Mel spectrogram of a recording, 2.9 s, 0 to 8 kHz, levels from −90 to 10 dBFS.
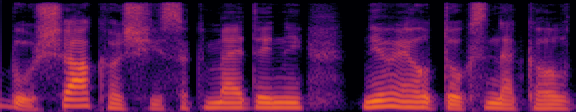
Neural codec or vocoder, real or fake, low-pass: codec, 16 kHz in and 24 kHz out, 0.4 kbps, LongCat-Audio-Codec, two codebook decoder; fake; 7.2 kHz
